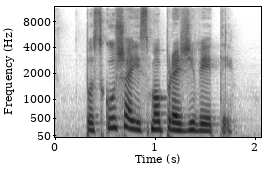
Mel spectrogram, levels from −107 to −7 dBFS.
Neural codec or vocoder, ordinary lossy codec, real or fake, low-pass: codec, 24 kHz, 0.9 kbps, WavTokenizer, small release; none; fake; none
